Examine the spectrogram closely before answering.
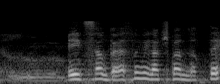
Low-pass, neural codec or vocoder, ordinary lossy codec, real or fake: none; codec, 16 kHz, 1 kbps, FunCodec, trained on LibriTTS, 50 frames a second; none; fake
